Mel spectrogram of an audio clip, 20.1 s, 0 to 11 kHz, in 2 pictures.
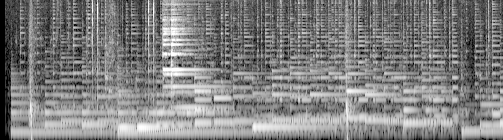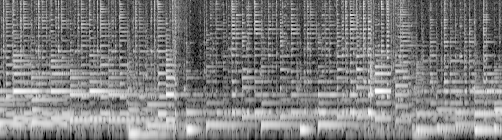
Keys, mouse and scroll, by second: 1.2 click, 1.6 click, 2.6-3.8 drag, 4.4-6.8 drag, 5.9 KP_0, 7.3-9.0 drag, 8.7 KP_0, 10.6 click, 11.5 click, 12.4 click, 13.5 click, 15.4-17.0 drag, 18.1 click.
